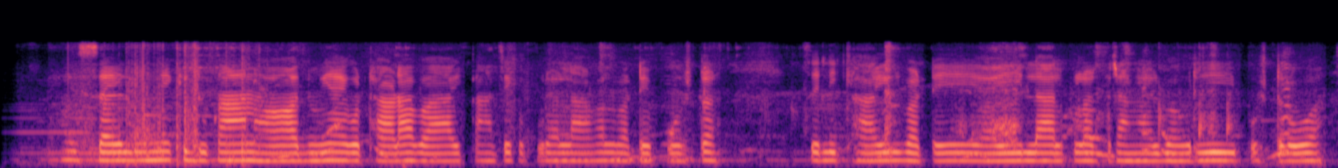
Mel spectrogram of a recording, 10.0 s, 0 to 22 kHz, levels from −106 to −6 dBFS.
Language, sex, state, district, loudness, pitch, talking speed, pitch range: Hindi, female, Uttar Pradesh, Gorakhpur, -33 LUFS, 185 Hz, 165 wpm, 180-195 Hz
